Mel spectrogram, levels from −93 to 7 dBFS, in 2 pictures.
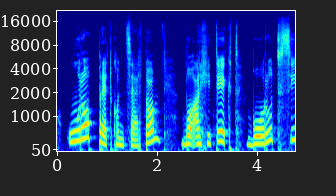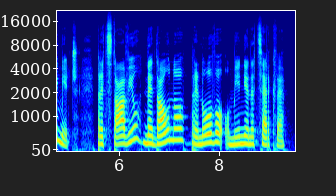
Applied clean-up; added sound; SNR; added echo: none; none; none; none.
